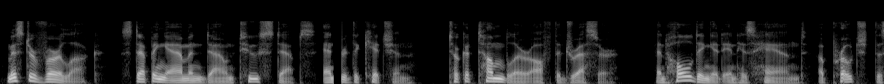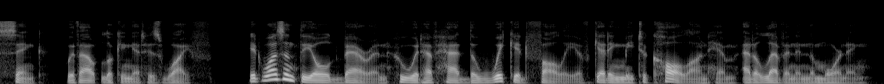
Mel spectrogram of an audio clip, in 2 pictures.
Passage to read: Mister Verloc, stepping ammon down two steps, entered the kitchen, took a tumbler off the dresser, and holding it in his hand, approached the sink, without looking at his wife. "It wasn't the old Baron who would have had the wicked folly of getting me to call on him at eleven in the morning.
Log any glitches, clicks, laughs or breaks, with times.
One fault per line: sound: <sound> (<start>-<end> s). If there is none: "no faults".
sound: dropout (3.3-3.4 s)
